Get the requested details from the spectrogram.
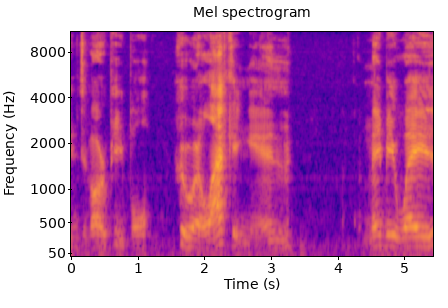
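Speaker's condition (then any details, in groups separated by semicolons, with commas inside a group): Cerebral palsy; speaks slower at times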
